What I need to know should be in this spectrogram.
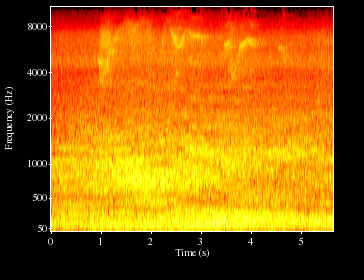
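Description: A monkey gives short, high squeaky calls.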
